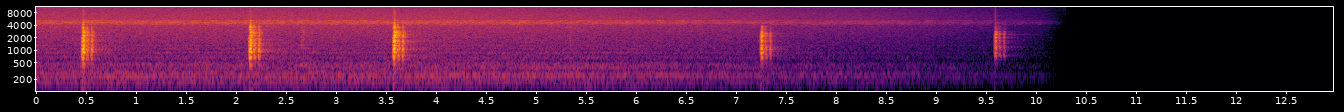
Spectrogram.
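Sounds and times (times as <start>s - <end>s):
Brauer's tree frog clicking croaks: 0.4s - 0.8s, 2.1s - 2.4s, 3.6s - 4.0s, 7.2s - 7.5s, 9.6s - 9.9s.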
